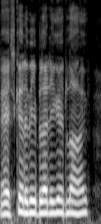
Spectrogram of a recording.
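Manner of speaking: talking through a yawn. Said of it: "Just that again without the yawn".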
